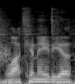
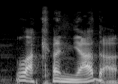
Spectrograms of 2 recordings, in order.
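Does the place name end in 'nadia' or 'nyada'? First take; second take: nadia; nyada. First: The name is said ending in 'nadia'. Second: The name is said ending in 'nyada'. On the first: The speaker calls it wrong. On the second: The speaker calls it right.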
